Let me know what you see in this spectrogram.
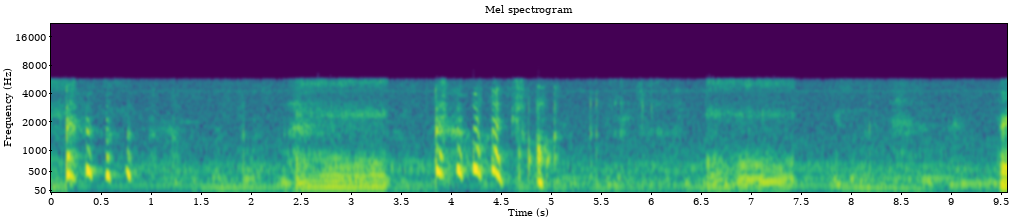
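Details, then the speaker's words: Two loud, drawn-out rattling snores on the in-breath from a sleeping pug, with bursts of chirping sounds in between, in a quiet room; snoring. "funny. Your face is making noises."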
